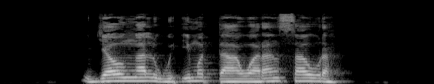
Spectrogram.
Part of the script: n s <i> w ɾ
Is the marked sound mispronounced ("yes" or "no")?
yes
